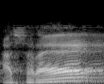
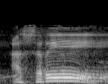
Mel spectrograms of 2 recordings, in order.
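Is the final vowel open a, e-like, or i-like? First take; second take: e-like; i-like. First: The final vowel is tilted slightly toward e. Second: The final vowel is bent strongly toward i.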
